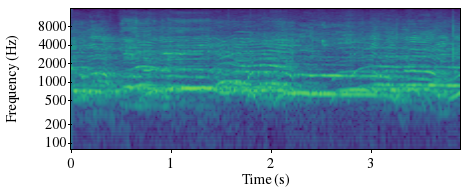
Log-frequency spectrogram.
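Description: A young woman screams excitedly.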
